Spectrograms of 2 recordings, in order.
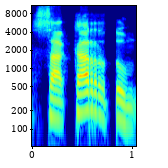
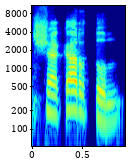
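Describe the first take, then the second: First: The word begins with a plain s sound. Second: The word begins with a sh sound. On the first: You have been drunk. The speaker calls it wrong. "tapi kita baca ringan tanpa titik ya" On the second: You have been grateful. The speaker calls it right. "shinnya yang asalnya besar ya, shin besar ada titik tiga"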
